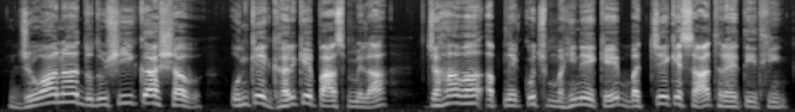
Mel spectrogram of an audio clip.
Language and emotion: Hindi, neutral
